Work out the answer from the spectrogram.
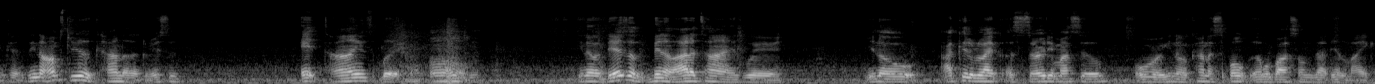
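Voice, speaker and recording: A young man speaks into a phone in a quiet room at home, his voice neither high nor low. He talks haltingly, trailing off and filling gaps with ums. A faint hiss sits under the recording. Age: young adult. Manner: soft-spoken, hesitant, many fillers. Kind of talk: casual personal monologue.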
